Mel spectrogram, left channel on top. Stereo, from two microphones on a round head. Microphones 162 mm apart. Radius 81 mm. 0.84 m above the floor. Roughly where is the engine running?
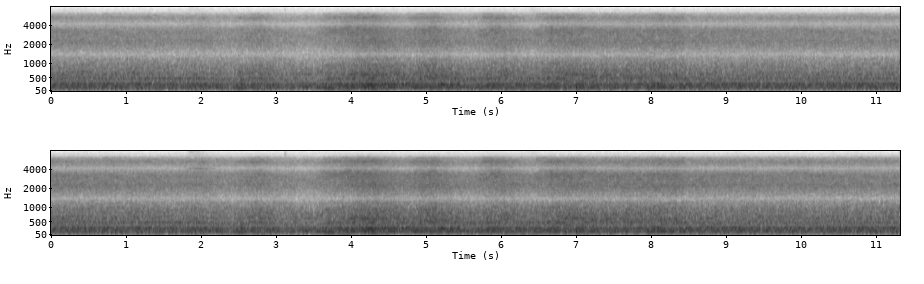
Centre.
